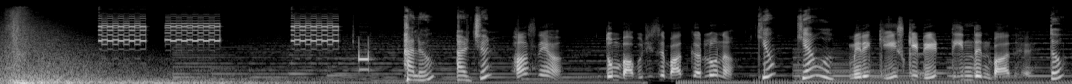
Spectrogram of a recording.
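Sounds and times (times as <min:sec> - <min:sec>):
whoosh: 0:00.0 - 0:01.8
phone ringtone chirping for an incoming call: 0:01.0 - 0:03.8
speech: 0:04.1 - 0:10.7.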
